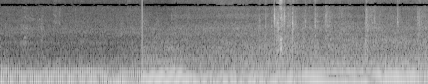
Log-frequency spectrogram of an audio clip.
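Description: A car engine rumbles loudly nearby with a deep, throaty exhaust, revving up briefly partway through.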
